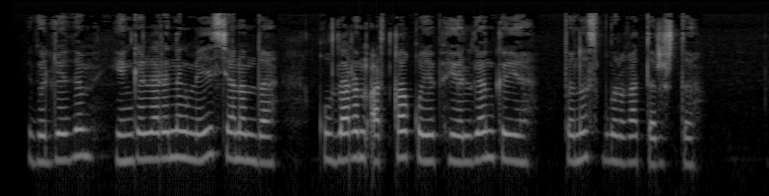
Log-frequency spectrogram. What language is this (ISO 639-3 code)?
bak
